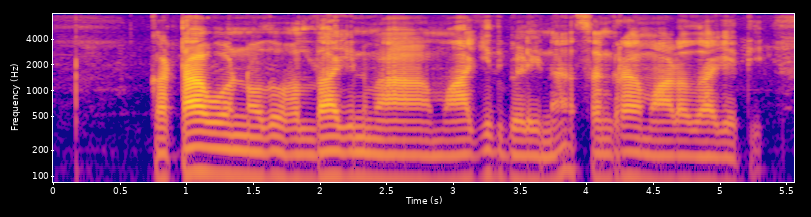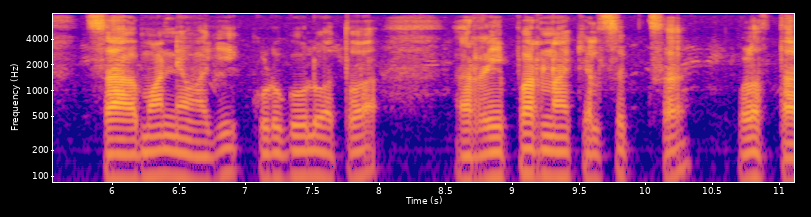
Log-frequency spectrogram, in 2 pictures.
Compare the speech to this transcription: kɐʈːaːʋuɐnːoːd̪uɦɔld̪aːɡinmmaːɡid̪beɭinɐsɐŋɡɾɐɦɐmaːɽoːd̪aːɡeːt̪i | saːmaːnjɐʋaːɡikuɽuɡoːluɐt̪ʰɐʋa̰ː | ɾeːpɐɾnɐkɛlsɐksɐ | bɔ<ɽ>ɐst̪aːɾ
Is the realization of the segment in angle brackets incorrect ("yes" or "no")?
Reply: yes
